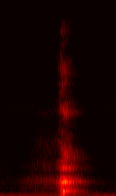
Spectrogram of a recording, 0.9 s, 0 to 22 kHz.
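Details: Woman in her 30s, a streamer, hiccupping while talking: one abrupt, high, squeaky hiccup, a brief involuntary catch of breath, with a steady low hum behind it.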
